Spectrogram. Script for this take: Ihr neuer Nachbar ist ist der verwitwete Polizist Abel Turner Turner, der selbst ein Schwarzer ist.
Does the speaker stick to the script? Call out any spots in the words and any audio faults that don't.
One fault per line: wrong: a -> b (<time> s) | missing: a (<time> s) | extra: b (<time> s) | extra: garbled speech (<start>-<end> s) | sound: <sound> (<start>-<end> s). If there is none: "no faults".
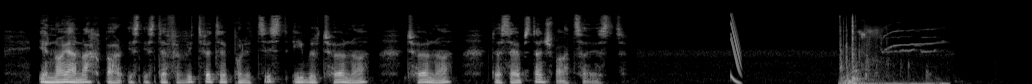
sound: chirp (7.3-7.4 s)
sound: squeak (8.4-9.5 s)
